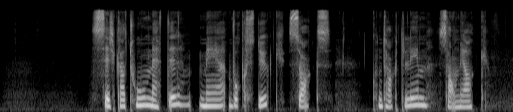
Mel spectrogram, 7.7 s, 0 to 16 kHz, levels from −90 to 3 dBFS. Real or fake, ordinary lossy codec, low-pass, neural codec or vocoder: real; none; 10.8 kHz; none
